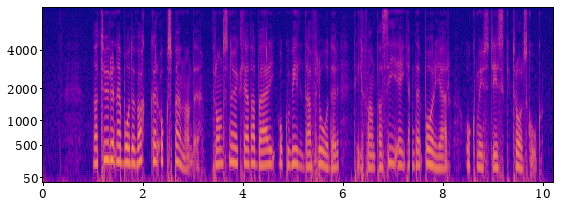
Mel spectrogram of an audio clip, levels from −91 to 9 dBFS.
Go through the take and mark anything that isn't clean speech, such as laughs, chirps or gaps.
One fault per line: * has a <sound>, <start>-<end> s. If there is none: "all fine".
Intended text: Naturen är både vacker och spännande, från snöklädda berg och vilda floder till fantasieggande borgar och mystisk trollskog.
* has a dropout, 7.3-7.4 s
